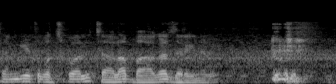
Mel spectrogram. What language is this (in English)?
Telugu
